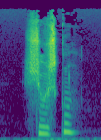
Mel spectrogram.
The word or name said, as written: sjusken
